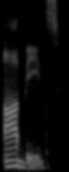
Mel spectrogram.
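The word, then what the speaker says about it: apizza: and is the reason the word a pizza, pronounced ah-beets, exists in the English language.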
